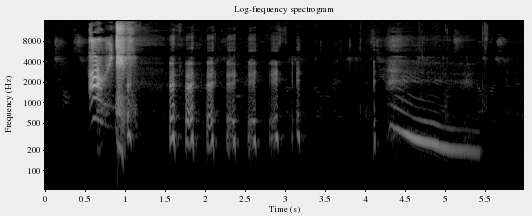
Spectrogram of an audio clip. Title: Sneezing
